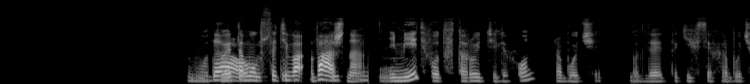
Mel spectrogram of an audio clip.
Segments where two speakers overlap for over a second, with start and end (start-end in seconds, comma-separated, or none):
1.9-3.7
